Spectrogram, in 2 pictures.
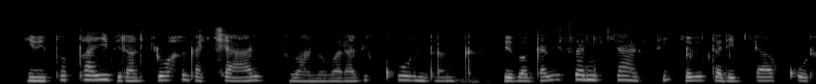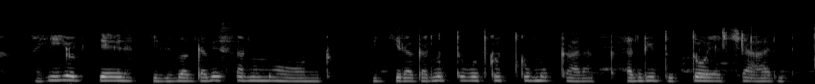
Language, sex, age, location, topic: Kinyarwanda, female, 18-24, Musanze, agriculture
